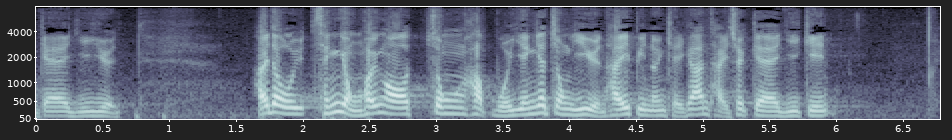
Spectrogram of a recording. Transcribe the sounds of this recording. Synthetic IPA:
kɛː˧jiː˨˧jyː˨˩n | hɐ˨˥jt̪o˨˧wt͡sʰɪ˨˥ŋjʊ˨˩ŋɦɵ˨˥ɥŋɔː˨˧t͡sʊ˧ŋhɐ˨p̚wuː˨˩jːɪ˧ŋjɐ˥t̚t͡sʊ˧ŋjiː˨˧jyː˨˩nɦɐ˨˥jpiː˨nlɵ˨nkʰe˨˩jkaː˥nt̪ʰɐ˨˩jt͡ʃʰɵ˥t̚kɛː˧jiː˨˧kiː˧n

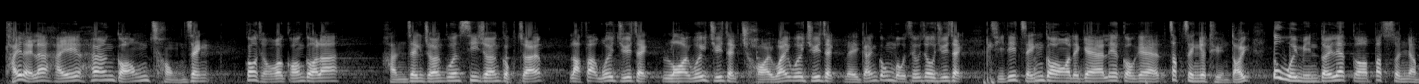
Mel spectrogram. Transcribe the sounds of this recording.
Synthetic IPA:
t̪ʰɐ˨˥jle˨˩jlɛː˥ɦɐ˨˥jhœː˥ŋkɔː˨˥ŋt͡sʰʊ˨˩ŋt͡sɪ˧ŋ | kɔː˥ŋtʰʊ˨˩ŋɔː˨˧kɔː˨˥ŋkɔː˧laː˥ | hɐ˨˩nt͡sɪ˧ŋt͡ʃœː˨˥ŋkuː˥nsiː˥t͡ʃœː˨˥ŋkʊ˨k̚t͡ʃœː˨˥ŋ | laː˨p̚faː˧t̚wu˨˥jt͡ʃyː˨˥t͡sɪ˨k̚lɔː˨jwuː˨˥jt͡ʃyː˨˥t͡sɪ˨k̚t͡ʃʰɔː˨˩jwɐ˨˥jwuː˨˥jt͡ʃyː˨˥t͡sɪ˨k̚le˨˩jkɐ˨˥nkʊ˥ŋmo˨˩wsi˨˥wt͡so˨˥wt͡ʃyː˨˥t͡sɪ˨k̚t͡sʰiː˨˩t̪iː˥t͡sɪ˨˥ŋkɔː˧ŋɔː˨˧ɾe˨˩jkɛː˧liː˥ɐ˥kːɔː˧kɛː˧t͡sɐ˥p̚t͡sɪ˧ŋkɛː˧t̪ʰyː˨˩nt̪ɵ˨˥ɥt̪o˥wuː˨˧jmiː˨˩nt̪ɵ˧ɥliː˥ɐ˥t̚kɔː˧pɐ˥t̚sɵ˧njɐ˨˩

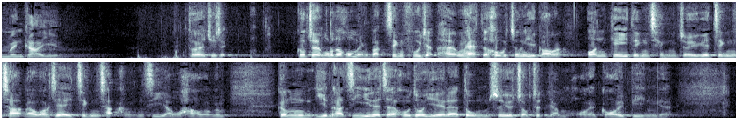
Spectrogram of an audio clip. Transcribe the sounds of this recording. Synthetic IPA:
mɪ˨˧ŋkaː˥jiː˨˩ | t̪o˥whɐ˨jt͡ʃy˨˧t͡sɪ˨˩k̚kɔː˧k̚t͡sɐ˨˥ŋɔː˨˧t̪o˥ɦo˨˥wmɪ˨˩ŋpaː˧k̚t͡sɪ˧ŋfuː˨˥jɐ˥t̚hœː˧ŋlɛː˥t̪o˥who˨˥wt͡sʊ˥ŋjiː˧kɔː˨˥ŋa˧ɔː˥nke˥jt̪ɪ˨ŋt͡sʰɪ˨˩ŋt͡ʃɵ˨˧ɥkɛː˧t͡sɪ˧ŋt͡sʰaː˧k̚aː˧wa˨k̚t͡sɛː˨˥hɐ˨jt͡sɪ˧ŋt͡sʰaː˧k̚hɐ˨˩ŋt͡siː˥jɐ˨˧whaː˨˧waː˨kɐ˨˦m | kɐ˨˦˥mjiː˨˩nɦaː˨˧t͡siː˥jiː˨˧lɛː˥t͡sɐ˥hɐ˨jho˨˥wt̪ɔː˥jɛː˨˧lɛː˥t̪o˥wm̩˨˩sɵ˥jiː˧wt͡sɔː˧k̚t͡ʃʰɵ˥t̚jɐ̰˨mhɔ̰ː˨˩kɛ˧kɔː˨˥jpiː˨nɡɛ˧

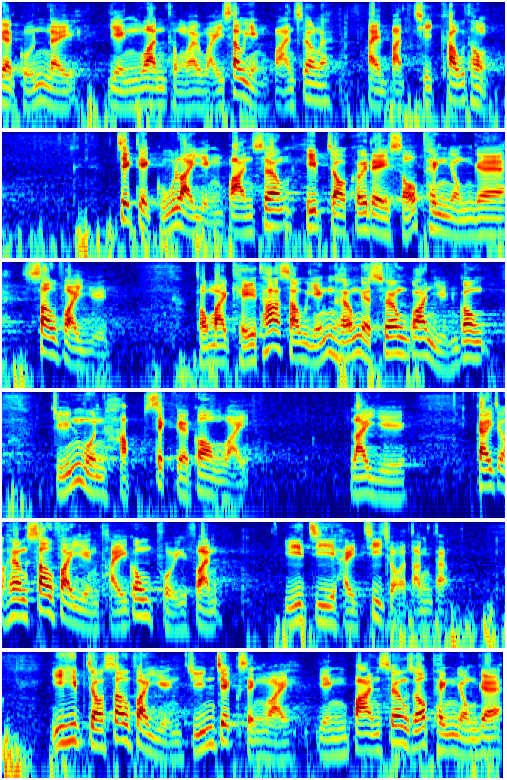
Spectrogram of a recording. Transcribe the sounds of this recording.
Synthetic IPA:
kɛ˧kuː˨˥nle˨˧jjɪ˨˩ŋwɐ˨nt̪ʰʊ˨˩ŋmaː˨˩jwɐ̰˨˩jsɐ˥wjɪ˨˩ŋpa̰ː˨nsœː˥ŋlɛ˥hɐ˨jmɐ˨t̚t͡sʰiː˧t̚kʰɐ˥wt̪ʰʊ˥ŋ | t͡sɪ˥kːɪ˨kːuː˨˥lɐ˨jːɪ˨˩ŋpaː˨nsœː˥ŋhiː˧p̚t͡sɔː˨kʰːɵ˨˧ɥt̪e˨jsɔː˨˥pʰɪ˧ŋjʊ˨ŋkɛː˧sɐ˥wfɐ˧jɥy̰ː˨˩n | t̪ʰʊ˨˩ŋmaː˨˩jkʰe˨˩jt̪ʰaː˥sɐ˨wjɪ˨˥ŋɦœː˨˥ŋkɛː˧sœː˥ŋkʷaː˥njyː˨˩nkʊ˥ŋt͡ʃyː˨˥nmuː˨nhɐ˨p̚sɪ˥kːɛ˧kɔː˥ŋwɐ̰˨˧j | lɐ˨jɥyː˨˩ | kɐ˧jt͡sʊ˨k̚ɦœː˧ŋsɐ˥wfɐ˧jːyː˨˩nt̪ʰɐ˨˩jkʊ˥ŋpʰuː˨˩jfɐ˨n | jiː˨˧t͡siː˨˧hɐ˨jt͡siː˥t͡sɔ̰ː˨t̪ɐ̰˨˥ŋt̪ɐ̰˨˥ŋ̚ | jiː˨˧hiː˧p̚t͡sɔː˨˧k̚sɐ˥wfɐ˧jɥyː˨˩nt͡ʃyː˨˥nt͡sɪ˥k̚sɪ˨˩ŋwɐ̰˨˩jːɪ˨˩ŋpaː˨˧nsœː˥ŋsɔː˨˥pʰɪ˧ŋjʊ˨ŋkɛː˧

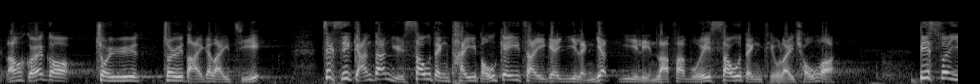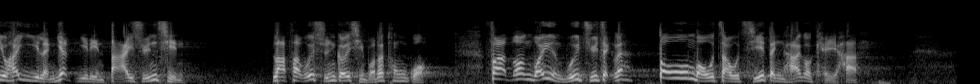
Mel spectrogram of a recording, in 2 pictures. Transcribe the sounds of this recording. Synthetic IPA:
laː˨˩ŋɔ˨˧kɔː˧˥jɐ˥t̚kɔː˧ | t͡ʃɵ˧ɥt͡ʃɵ˧ɥt̪aː˨˩jkɛː˧lɐ˨jt͡siː˨˥ | t͡sɪ˥k̚siː˨˥kaː˨˥nt̪aː˥nɥyː˨˩sɐ˥wt̪ɪ˨ŋt̪ʰɐ˧jpo˨˥wke˥jt͡sɐ˧jkɛː˧jiː˨lɪ˨˩ŋjɐ˥t̚jiː˨˧liː˨˩nlaː˨p̚faː˧t̚wuː˨˥jsɐ˥wt̪ɪ˨ŋt̪ʰiː˨˩wlɐ˨˧jt͡ʃʰo˨˥wŋɔ̰ː˧n | piː˥t̚sɵ˥ɥjiː˧wɦɐ˨˥jjiː˨lɪ˨˩ŋjɐ˥t̚jiː˨˧liː˨˩nt̪aː˨jsyː˨˥nt͡sʰiː˨˩n | laː˨p̚faː˧t̚wuː˨˥jsyː˨˥nkɵ˨˥ɥt͡sʰiː˨˩nwɔ˨˧t̪ɐ˥kt̪ʰʊ˥ŋkʷɔ̰ː˧ | faː˧t̚lɔː˧nwɐ˨˥jɥyː˨˩nwuː˨˥jt͡ʃyː˨˥t͡sɪ˨k̚lɛː˥t̪o˥wmo˨˧wt͡sɐ˨wt͡sʰiː˨˥t̪ɪ˨ŋhaː˨˥jkɔː˧kʰe˨˩jha̰ː˨˩n

